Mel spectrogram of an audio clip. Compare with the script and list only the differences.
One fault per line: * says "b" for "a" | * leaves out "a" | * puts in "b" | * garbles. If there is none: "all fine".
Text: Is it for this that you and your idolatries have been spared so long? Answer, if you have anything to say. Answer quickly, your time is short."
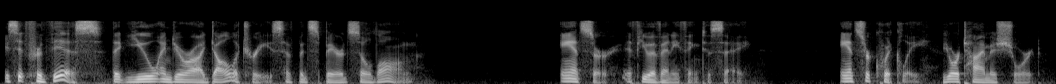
all fine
